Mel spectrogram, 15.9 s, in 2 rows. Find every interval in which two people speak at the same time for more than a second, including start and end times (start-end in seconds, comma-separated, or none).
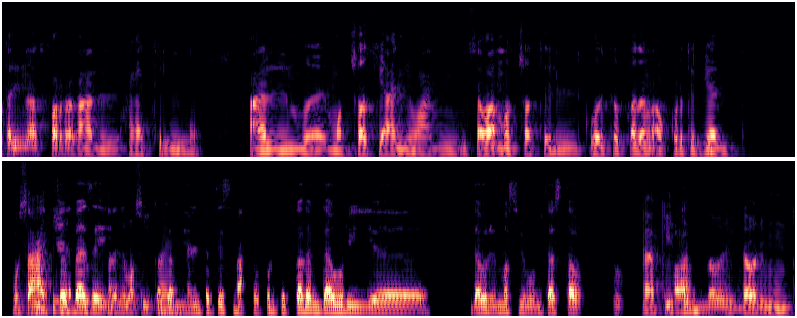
8.2-9.8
